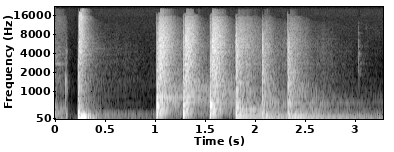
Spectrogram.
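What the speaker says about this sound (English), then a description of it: "Okay, so that nice high to low sound for that fill." Short drum fill on a kit, a sharp snare hit followed by a quick run of strokes descending from the high tom down to the floor tom, each hit ringing and decaying, played alone and close.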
